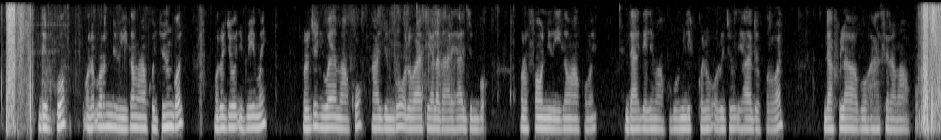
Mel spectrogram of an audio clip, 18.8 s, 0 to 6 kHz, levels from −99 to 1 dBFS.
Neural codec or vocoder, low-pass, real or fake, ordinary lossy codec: none; 5.4 kHz; real; MP3, 48 kbps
